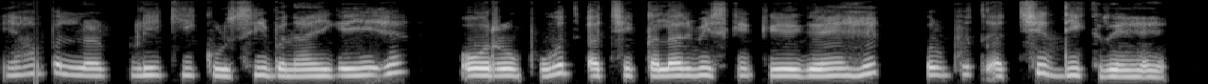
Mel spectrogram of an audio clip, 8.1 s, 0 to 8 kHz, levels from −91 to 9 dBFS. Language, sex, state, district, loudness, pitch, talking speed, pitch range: Hindi, female, Bihar, Jahanabad, -16 LUFS, 215 Hz, 170 wpm, 200-225 Hz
